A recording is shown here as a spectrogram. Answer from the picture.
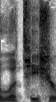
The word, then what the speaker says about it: Letitia: So several months ago, Letitia Wright, or I don't know how to say her first name, but I believe that's right.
